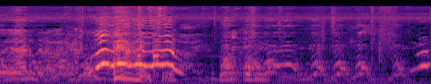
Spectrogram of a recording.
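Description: Several women's voices chattering, with a loud, high, drawn-out call about a second in that lasts under a second.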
